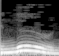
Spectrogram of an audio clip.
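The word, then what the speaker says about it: noon (νῦν): The noon, that's how it's pronounced.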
